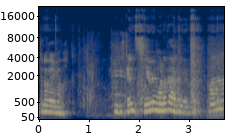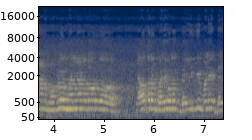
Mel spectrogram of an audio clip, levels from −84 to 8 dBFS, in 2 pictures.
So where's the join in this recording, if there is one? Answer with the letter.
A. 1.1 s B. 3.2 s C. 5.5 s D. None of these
B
